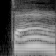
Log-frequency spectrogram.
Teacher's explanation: The strong, slow fall is a natural pattern when you say a moderate curse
